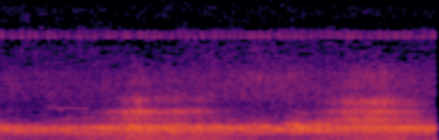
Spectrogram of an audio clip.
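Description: Faint distant crow caws, a few calls about a second apart, over low wind noise.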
